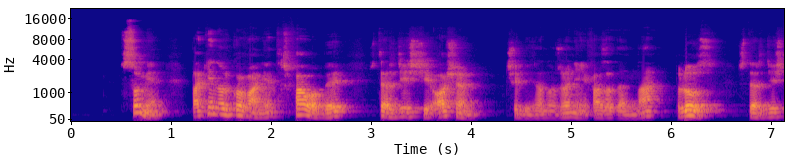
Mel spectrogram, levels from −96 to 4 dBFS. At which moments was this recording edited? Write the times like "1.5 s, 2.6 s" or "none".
none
